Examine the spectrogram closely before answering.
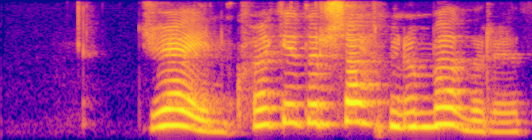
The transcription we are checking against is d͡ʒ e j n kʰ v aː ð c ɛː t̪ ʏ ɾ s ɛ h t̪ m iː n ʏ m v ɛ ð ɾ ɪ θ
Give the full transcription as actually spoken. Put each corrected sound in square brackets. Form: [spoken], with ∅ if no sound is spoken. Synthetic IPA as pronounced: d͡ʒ e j n kʰ v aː ð c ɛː t̪ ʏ ɾ s [a] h t̪ m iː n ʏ m v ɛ ð ɾ ɪ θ

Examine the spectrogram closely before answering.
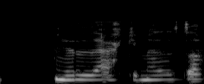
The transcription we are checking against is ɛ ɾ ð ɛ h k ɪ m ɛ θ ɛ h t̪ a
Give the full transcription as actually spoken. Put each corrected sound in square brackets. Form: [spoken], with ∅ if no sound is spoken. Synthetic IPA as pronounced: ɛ ɾ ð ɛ h [c] ɪ m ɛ [ð] ɛ h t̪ a

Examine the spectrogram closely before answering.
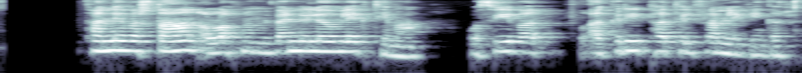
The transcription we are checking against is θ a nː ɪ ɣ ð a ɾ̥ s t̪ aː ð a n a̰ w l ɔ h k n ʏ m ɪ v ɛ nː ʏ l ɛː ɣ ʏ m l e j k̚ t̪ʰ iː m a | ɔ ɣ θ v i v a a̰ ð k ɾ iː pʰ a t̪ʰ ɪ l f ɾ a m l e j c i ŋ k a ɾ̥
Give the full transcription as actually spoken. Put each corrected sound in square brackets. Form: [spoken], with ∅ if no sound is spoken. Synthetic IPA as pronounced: θ a nː ɪ ɣ [v] a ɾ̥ s t̪ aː ð a n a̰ w l ɔ h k n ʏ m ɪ v ɛ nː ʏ l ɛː ɣ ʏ m l e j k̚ t̪ʰ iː m a | ɔ ɣ θ v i v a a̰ ð k ɾ iː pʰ a t̪ʰ ɪ l f ɾ a m l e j c i ŋ k a ɾ̥

